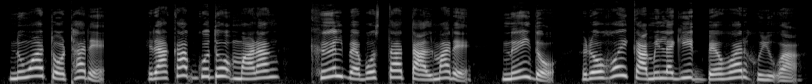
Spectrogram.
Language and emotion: Santali, neutral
